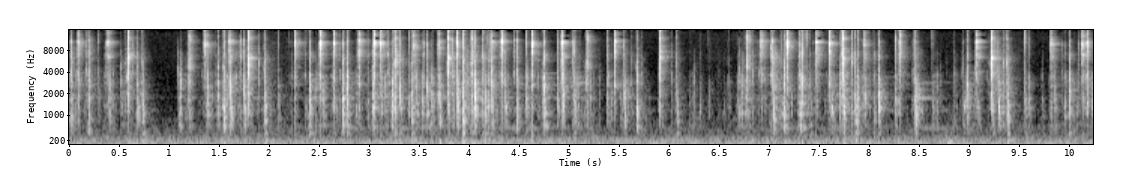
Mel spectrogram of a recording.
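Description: Long nails and fingertips type on a backlit pink mechanical keyboard with round plastic keycaps and a hollow plastic case. Bright, sharp clicks and clacks come in quick bursts with a few short pauses. Each keystroke dies away almost instantly.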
